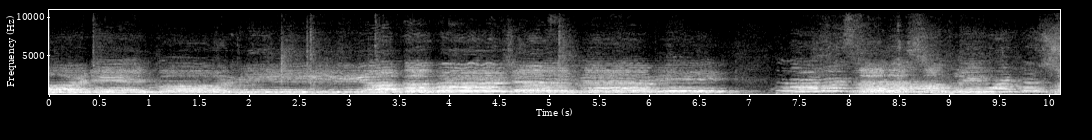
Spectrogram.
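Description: Mixed church choir of men and women singing a Christmas carol together, with a brief break between phrases about seven seconds in.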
